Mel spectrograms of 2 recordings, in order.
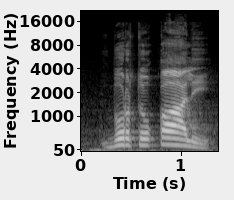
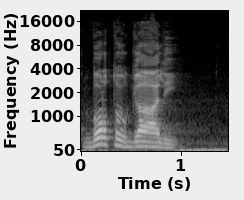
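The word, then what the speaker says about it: برتقالي: बुर्तुकाली. बुर्तुकाली. बुर्तुकाली. Since Q is pronounced as G in most of the GCC countries, Gulf countries, so that's gonna be as Portugali. Portugali.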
